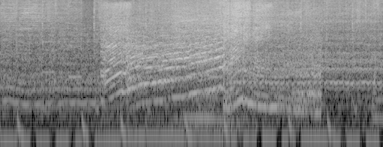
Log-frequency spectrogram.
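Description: A motorcycle in GTA, ridden through a desert area, revs loudly with rising and falling engine pitch, several sharp throttle sweeps over a constant drone and no speech.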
